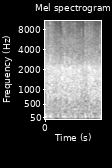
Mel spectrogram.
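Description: An audience applauds at an interview event, dense continuous clapping close and loud, filling the whole moment without voices.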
